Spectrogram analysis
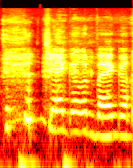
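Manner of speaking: high laughing drawn-out names. Real, not acted. Cohosts mixing up names, cracking up laughing. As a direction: laugh through the words.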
